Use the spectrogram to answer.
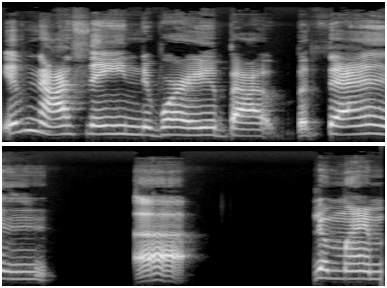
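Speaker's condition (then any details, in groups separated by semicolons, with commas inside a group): Friedreich's ataxia; rare progressive, initially mild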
